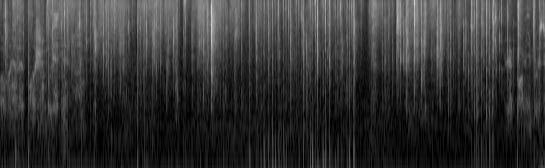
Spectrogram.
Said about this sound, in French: on va ouvrir le prochain booster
